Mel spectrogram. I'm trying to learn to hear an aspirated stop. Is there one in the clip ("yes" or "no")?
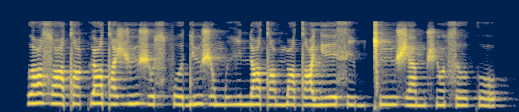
no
